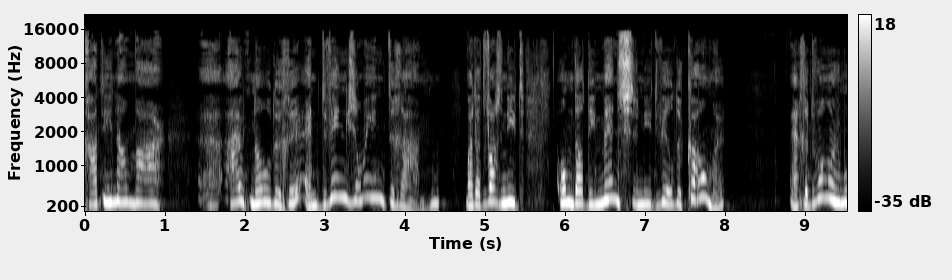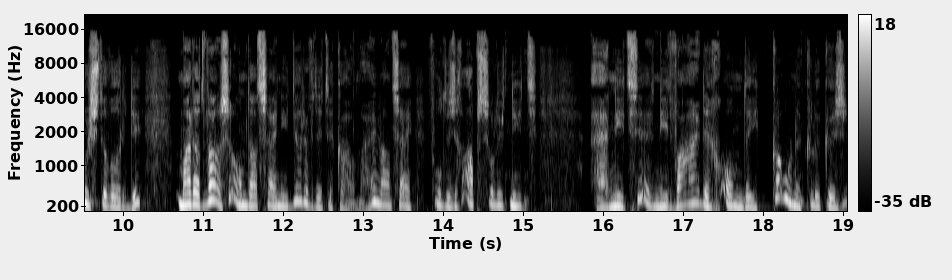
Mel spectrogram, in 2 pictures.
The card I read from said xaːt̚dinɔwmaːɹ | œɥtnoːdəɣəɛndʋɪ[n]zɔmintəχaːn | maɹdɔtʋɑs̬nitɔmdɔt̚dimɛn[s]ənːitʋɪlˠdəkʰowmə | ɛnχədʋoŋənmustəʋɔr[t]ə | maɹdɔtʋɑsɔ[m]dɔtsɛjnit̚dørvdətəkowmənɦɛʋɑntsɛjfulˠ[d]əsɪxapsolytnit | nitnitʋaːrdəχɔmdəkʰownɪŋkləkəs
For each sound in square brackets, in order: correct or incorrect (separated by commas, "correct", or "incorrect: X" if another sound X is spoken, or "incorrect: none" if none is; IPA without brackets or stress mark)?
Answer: incorrect: ŋ, correct, incorrect: d, correct, correct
